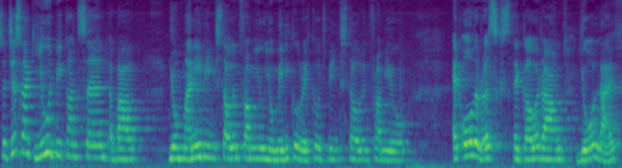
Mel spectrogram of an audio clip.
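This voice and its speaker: A woman at a moderate pace with ordinary pitch variation, audible room echo and noticeable background noise. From South Africa. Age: 40s. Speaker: conference speaker, chaplain and cybersecurity student. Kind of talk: conference talk. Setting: conference room with audience.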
